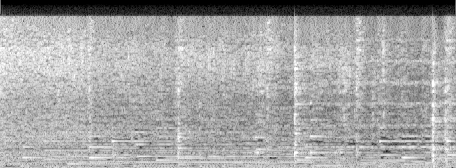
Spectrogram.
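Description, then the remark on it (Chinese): Steady sizzling of beef being stir-fried in a wok until fully cooked, its bloody juices seeping out, with occasional sharp clinks and scrapes of a spatula against the pan; no voices. “好，你看啊，它炒熟了之后呢，好，那个血水会慢慢一直释出来。好，这个时候可以起锅咯。”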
